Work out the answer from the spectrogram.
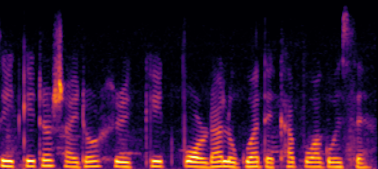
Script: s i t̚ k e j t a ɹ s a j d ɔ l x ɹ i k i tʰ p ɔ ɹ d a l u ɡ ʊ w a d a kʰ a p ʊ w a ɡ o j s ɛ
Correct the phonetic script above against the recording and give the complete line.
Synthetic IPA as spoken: s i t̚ k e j t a ɹ s a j d ɔ ɹ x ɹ i k i t p ɔ ɹ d a l o ɡ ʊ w a d ɛ kʰ a p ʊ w a ɡ o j s ɛ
